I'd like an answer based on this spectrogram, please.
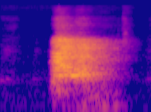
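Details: Siberian Husky puppy indoors giving a single loud, harsh bark that starts abruptly and trails off over less than a second, with a quiet room behind it.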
